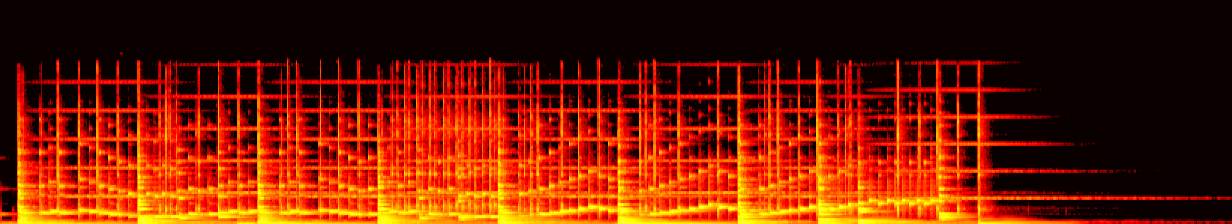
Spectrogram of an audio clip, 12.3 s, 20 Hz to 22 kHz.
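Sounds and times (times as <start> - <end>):
xylophone tapping: 0.2 - 10.0.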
